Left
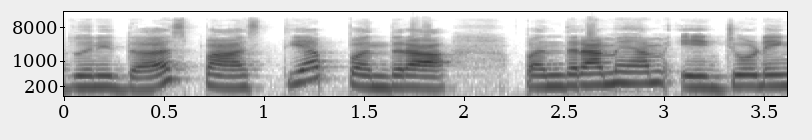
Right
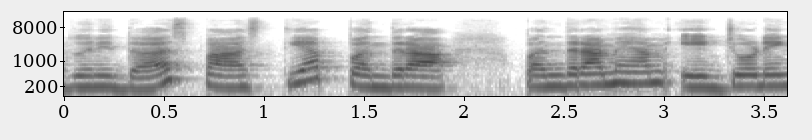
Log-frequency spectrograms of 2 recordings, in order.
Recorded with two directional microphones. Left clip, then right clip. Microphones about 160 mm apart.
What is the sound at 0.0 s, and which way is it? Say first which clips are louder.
Speech: left 7 dB; 40° left (ahead or behind).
